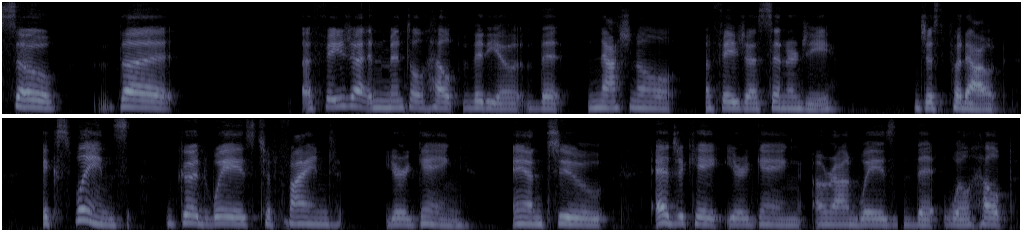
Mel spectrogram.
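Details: Adult woman speaking; ordinary speech.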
